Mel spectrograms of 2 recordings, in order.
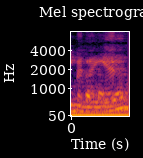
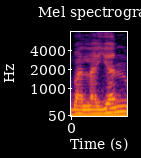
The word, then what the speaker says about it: Balayan: gobyerno nandun siya in Balayan Batangas Hindi yan Balayan diyan Berna Balayan hindi Balayan walang stress sa huling syllable Balayan ganun yon Anyway so much for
